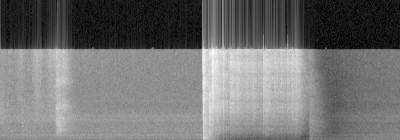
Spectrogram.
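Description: MIG welder arc striking and crackling for about two seconds as it lays a tack weld of a galvanized steel chain onto a steel trailer drawbar, starting suddenly about halfway through and cutting off abruptly when the trigger is released. The welder judges from how it sounded that it needs a little more current. A brief knock comes about a second in.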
